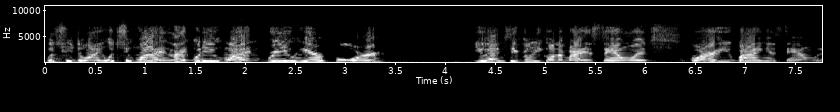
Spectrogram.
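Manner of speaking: annoyed, put-out tone. Speaker complaining about fast-food places, acting out the staff: imitating angry fast-food workers. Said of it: "everybody look pissed off, mad, angry".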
